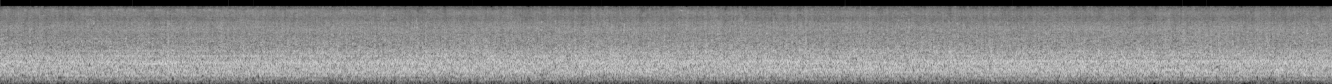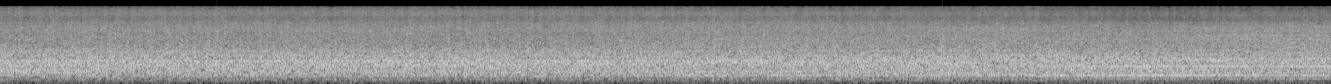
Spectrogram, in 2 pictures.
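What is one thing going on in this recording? A combine harvester engine roars steadily close by.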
